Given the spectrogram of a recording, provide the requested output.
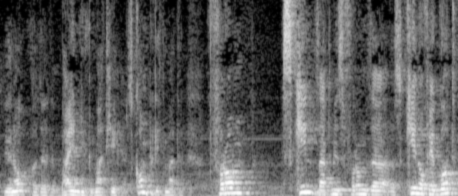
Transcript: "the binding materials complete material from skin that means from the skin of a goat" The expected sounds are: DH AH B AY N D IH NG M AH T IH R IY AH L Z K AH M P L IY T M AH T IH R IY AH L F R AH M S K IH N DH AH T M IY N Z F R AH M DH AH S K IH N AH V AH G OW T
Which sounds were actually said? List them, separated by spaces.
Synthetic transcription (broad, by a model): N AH B AY N D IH NG M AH T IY R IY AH L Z K AH M P L IY T M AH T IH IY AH N F R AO M S K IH N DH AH T M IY N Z F R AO M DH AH S K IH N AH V AH G OW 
